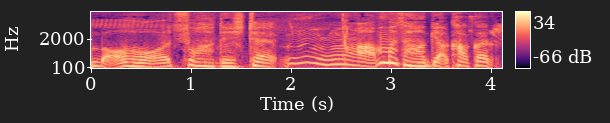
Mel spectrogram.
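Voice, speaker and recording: A cartoonish character voice at a middle pitch, speaking at a very slow pace. Clear background noise runs behind it. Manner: greedy, bossy.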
